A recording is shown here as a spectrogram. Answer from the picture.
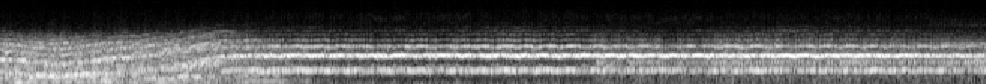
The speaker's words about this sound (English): It's your alarm to wake you up. Turn it off.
